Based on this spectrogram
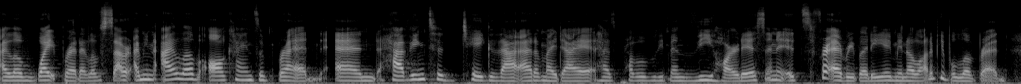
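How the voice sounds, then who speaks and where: With hardly any pauses, a woman talks at a moderate pace in an ordinary speaking voice, her pitch fairly low. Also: ordinary pitch variation. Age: 20s. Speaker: wellness center staff member. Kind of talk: casual podcast interview.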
